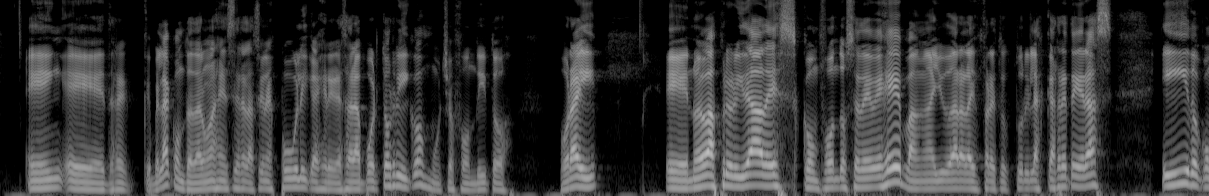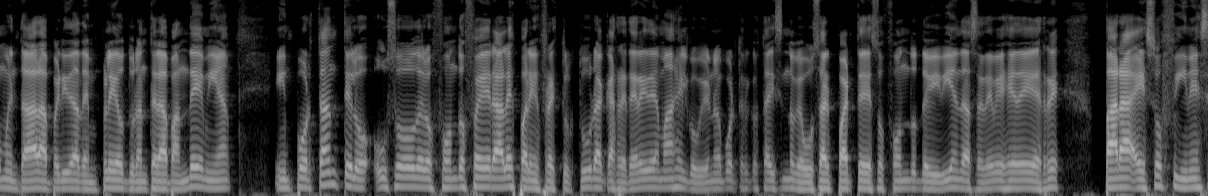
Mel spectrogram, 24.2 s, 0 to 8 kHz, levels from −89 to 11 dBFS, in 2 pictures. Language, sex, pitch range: Spanish, male, 115-140 Hz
